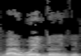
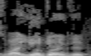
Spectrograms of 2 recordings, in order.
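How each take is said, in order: First: WE'RE punched loudly as the contrast; stress on WE'RE. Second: YOU punched higher and louder; stress on YOU. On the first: Teacher corrects the son's question, stress on WE'RE. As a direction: lean hard on the word WE'RE. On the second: Wicked son asks about Pesach, stress on YOU. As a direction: hit the word YOU hard. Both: Shown as a demonstration. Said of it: "Not why we're doing it".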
